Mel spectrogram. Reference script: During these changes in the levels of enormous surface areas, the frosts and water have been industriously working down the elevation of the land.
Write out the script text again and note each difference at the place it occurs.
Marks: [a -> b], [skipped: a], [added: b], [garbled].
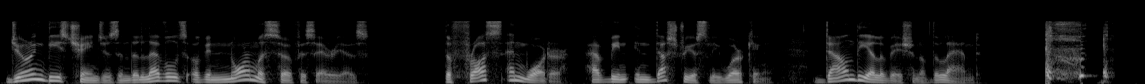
During these changes in the levels of enormous surface areas, the frosts and water have been industriously working down the elevation of the land.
